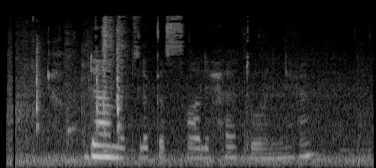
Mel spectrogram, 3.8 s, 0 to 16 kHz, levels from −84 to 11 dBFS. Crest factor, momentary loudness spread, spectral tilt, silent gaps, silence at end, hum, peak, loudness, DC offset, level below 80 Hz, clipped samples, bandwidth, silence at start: 22 dB; 18 LU; -4.5 dB/octave; none; 0 s; none; -4 dBFS; -26 LUFS; under 0.1%; -56 dBFS; under 0.1%; 11.5 kHz; 0.05 s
